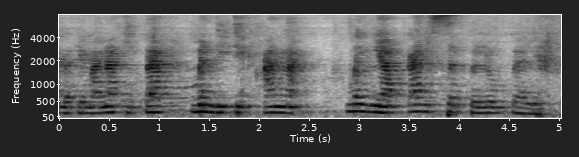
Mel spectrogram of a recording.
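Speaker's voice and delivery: ordinary delivery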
